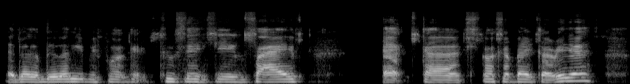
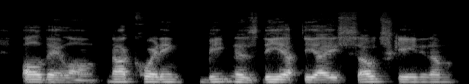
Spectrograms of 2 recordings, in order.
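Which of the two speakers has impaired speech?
The first: cerebral palsy; from birth, affects brain and body muscles.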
